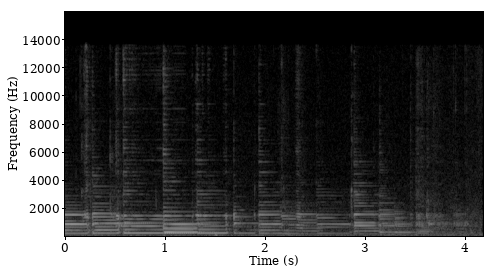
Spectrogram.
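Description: Electric guitar, a Gibson ES-355, played without vocals: a short run of plucked chords and picked notes that step by semitones, a chromatic chord move. The notes ring and change every half second or so, fading near the end.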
